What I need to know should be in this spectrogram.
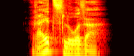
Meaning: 1. comparative degree of reizlos 2. inflection of reizlos: strong/mixed nominative masculine singular 3. inflection of reizlos: strong genitive/dative feminine singular
- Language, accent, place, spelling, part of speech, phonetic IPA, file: German, Germany, Berlin, reizloser, adjective, [ˈʁaɪ̯t͡sloːzɐ], De-reizloser.ogg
